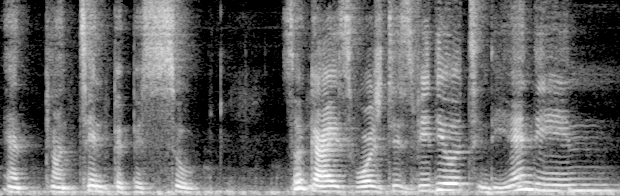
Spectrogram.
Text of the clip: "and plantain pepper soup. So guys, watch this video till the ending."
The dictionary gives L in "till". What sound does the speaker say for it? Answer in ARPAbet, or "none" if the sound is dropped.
N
